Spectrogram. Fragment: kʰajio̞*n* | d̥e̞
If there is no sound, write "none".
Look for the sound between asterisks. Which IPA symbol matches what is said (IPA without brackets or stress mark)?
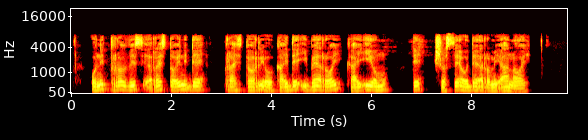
m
